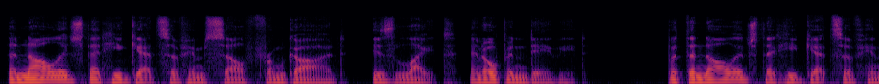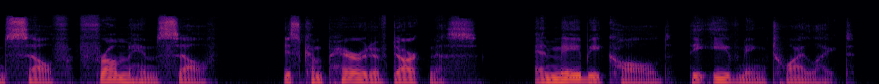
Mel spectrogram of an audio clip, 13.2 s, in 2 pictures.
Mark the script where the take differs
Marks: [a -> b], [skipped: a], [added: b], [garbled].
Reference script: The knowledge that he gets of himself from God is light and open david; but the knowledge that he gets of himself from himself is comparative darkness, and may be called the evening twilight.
The knowledge that he gets of himself from God is light and open david; but the knowledge that he gets of himself from himself is comparative darkness, and may be called the evening twilight.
